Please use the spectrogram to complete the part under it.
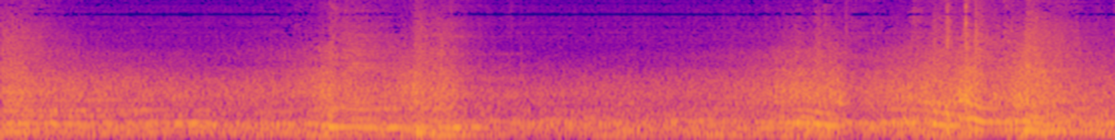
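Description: Race cars roar around a track in a racing video game, engines droning and shifting pitch steadily throughout, with a couple of louder surges as cars pass or rev near the wall.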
